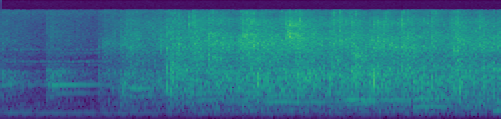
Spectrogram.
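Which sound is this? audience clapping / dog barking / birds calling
audience clapping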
